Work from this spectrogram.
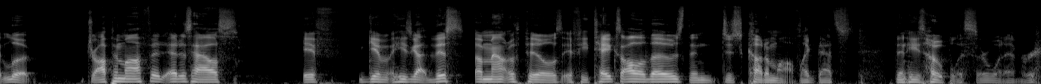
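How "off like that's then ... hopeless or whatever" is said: normal talking voice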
